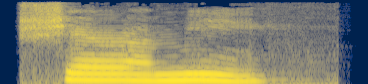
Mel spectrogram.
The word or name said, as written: cher ami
